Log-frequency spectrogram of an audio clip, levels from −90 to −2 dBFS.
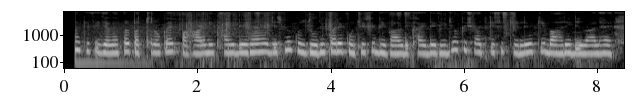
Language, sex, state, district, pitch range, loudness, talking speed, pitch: Hindi, female, Andhra Pradesh, Anantapur, 235-260 Hz, -35 LUFS, 230 wpm, 245 Hz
